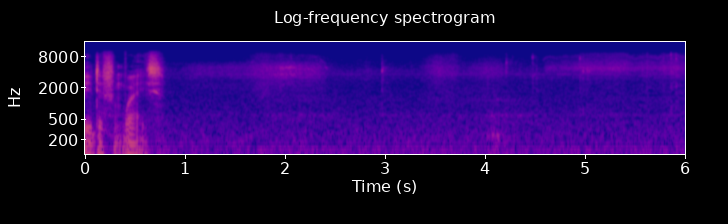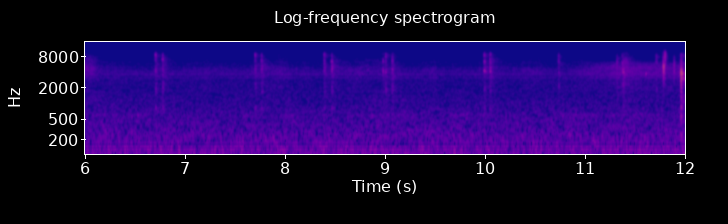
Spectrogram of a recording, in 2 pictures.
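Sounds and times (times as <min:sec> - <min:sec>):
steady low hum: 0:00.0 - 0:12.0
computer mouse clicks: 0:06.7 - 0:06.9, 0:07.7 - 0:09.2, 0:10.0 - 0:12.0.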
